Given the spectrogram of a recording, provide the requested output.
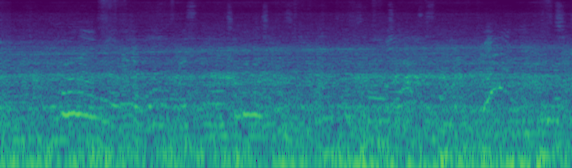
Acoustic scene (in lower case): subway train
